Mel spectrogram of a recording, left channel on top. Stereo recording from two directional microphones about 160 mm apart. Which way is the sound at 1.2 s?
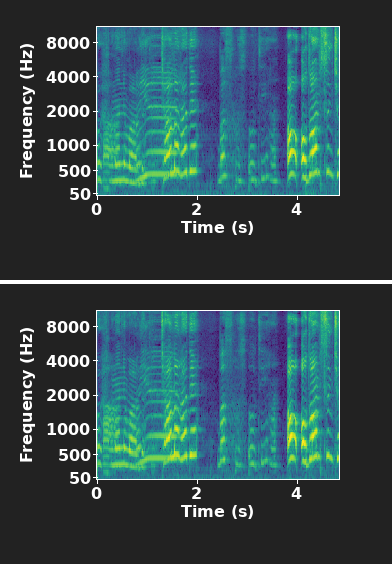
5° right (ahead or behind).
